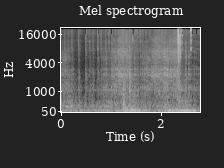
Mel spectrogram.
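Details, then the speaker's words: Swapped 1000+ hp Camaro pulling into a parking lot, died about five times, cause unknown: uneven note that surges and sags, then fades as if dying; engine stalling. "This shit's dying. I don't know what the [ __ ] the matter with it. This [ __ ] just died [ __ ] like five times."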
